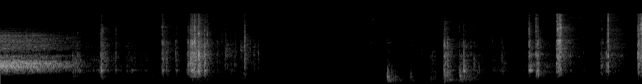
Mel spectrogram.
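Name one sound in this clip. Plastic parts of a toy click and clack as they are handled.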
